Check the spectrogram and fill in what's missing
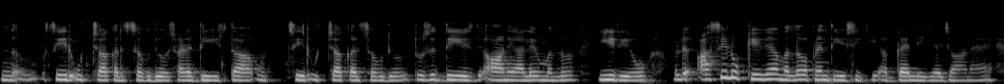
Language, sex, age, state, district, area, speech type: Dogri, female, 18-30, Jammu and Kashmir, Udhampur, rural, spontaneous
